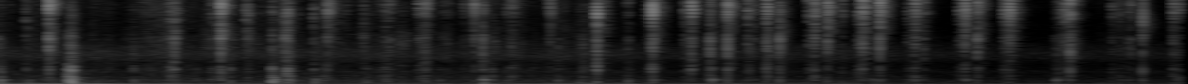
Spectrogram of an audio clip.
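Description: Rapid fingertip and nail tapping on the face and side of a small black cardboard earbuds box in clear plastic shrink wrap, held close. The taps are quiet, crisp, bright clicks that die away almost instantly, speeding into a dense, irregular patter over a faint low hum.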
